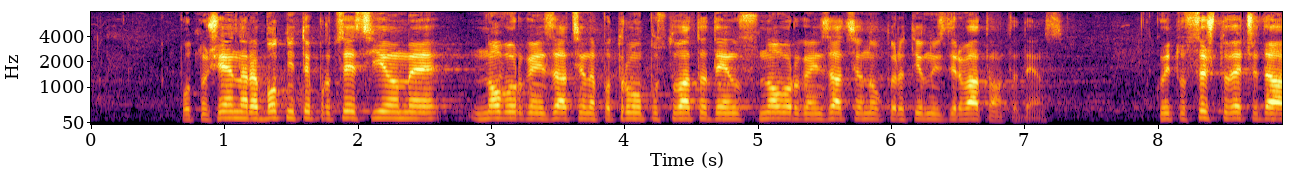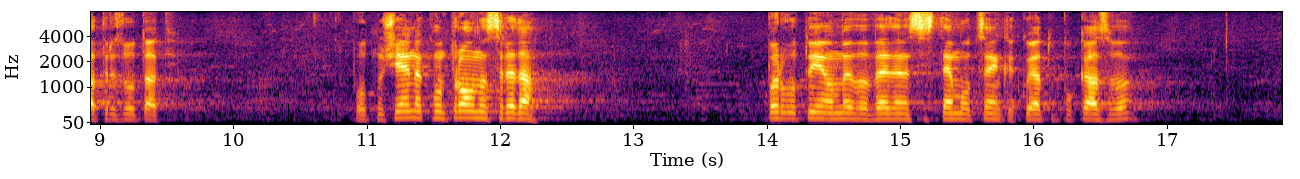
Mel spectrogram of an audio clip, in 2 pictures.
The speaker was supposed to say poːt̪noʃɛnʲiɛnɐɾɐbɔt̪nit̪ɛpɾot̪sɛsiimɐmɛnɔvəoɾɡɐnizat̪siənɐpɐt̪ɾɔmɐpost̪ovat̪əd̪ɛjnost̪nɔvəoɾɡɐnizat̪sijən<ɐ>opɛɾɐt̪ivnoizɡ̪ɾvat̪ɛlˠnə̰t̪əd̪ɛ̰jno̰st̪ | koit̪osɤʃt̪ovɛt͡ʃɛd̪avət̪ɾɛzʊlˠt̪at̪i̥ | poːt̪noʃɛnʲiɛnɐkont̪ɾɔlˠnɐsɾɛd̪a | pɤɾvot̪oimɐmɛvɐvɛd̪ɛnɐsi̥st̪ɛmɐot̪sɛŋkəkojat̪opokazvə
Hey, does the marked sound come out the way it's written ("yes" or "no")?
yes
